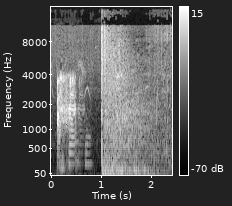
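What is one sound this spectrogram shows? An explosion booms loudly and rumbles away.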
